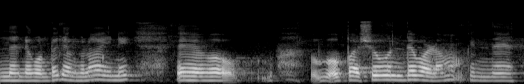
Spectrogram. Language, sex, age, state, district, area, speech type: Malayalam, female, 45-60, Kerala, Kasaragod, rural, spontaneous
